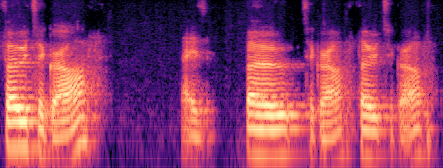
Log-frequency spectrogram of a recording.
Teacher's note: stress on the first syllable photograph and photographer photographer and moves to the second so the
